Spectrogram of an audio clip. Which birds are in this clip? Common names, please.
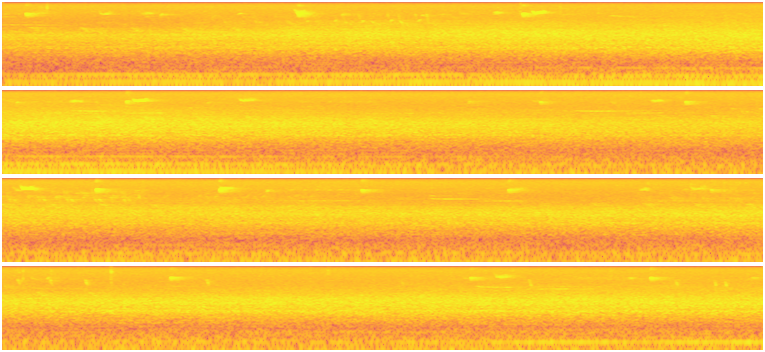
Northern Cardinal, Black-capped Chickadee, Ovenbird, Swamp Sparrow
